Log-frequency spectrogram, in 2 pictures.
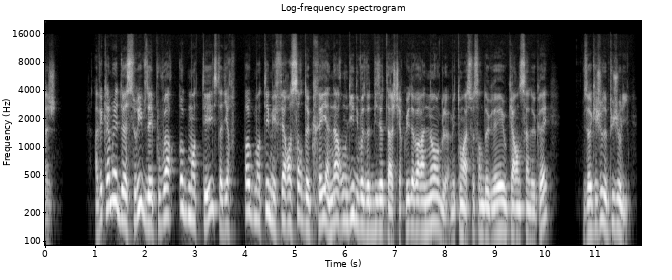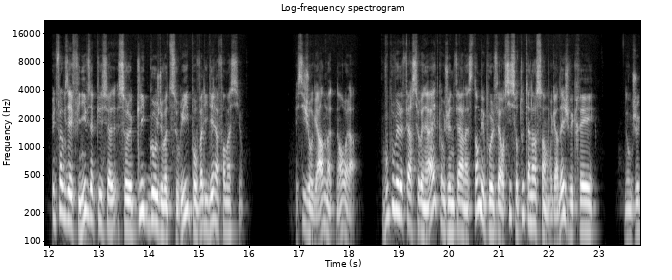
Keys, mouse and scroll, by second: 10.6-11.8 drag, 11.3 middle click, 17.0 a, 17.5 middle click, 21.8-23.8 middle drag, 23.1 Tab.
